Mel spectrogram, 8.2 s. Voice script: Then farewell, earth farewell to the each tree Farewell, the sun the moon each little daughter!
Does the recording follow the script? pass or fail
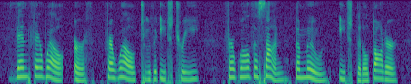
pass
